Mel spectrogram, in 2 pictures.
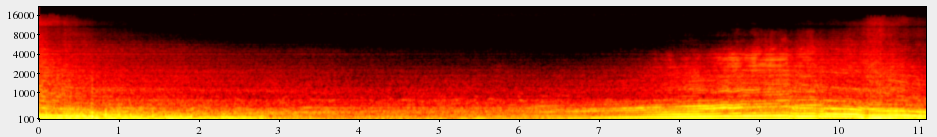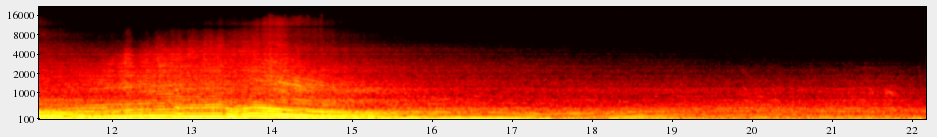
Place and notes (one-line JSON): {"title": "West Kingsdown, UK - World Super Bikes 2000 ... superbikes ...", "date": "2000-10-15 12:00:00", "description": "World Super Bikes race one ... Dingle Dell ... Brands Hatch ... one point stereo to mini-disk ... most of race ...", "latitude": "51.35", "longitude": "0.26", "altitude": "152", "timezone": "Europe/London"}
